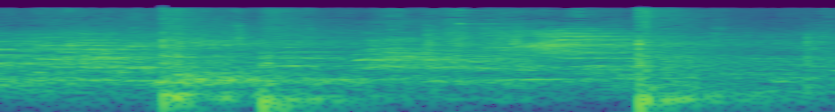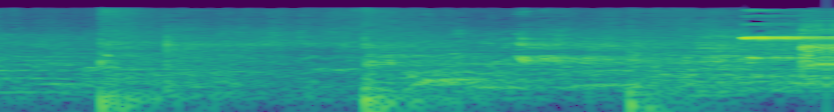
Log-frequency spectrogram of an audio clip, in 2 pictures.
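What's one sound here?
A volleyball is struck with sharp slaps, several times.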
